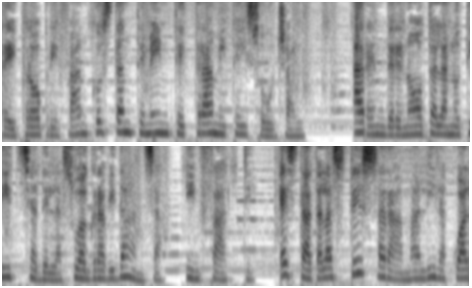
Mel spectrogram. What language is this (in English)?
Italian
